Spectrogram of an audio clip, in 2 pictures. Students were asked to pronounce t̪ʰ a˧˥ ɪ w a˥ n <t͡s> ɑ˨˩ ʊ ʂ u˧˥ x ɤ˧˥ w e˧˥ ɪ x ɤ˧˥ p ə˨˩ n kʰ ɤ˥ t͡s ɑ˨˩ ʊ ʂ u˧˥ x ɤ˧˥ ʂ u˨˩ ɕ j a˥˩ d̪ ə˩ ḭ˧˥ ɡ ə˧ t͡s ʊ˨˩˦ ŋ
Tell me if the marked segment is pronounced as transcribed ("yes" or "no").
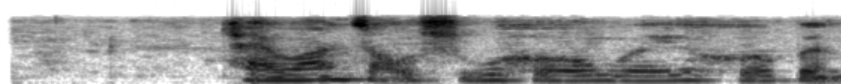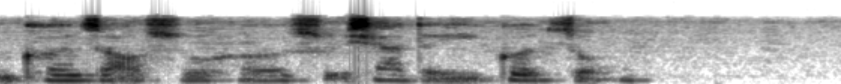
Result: yes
